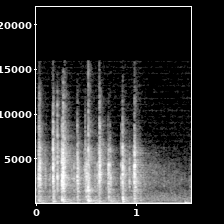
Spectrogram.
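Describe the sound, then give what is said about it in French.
A quick burst of about eight or nine keystrokes on a computer keyboard as a police commissioner looks something up in his office, crisp clicks at an uneven pace, then a brief pause before one more soft tap at the end. “Une fois qu'il est revenu dans son bureau, le commissaire regarde sur l'ordinateur quels sont les deux lancours.”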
